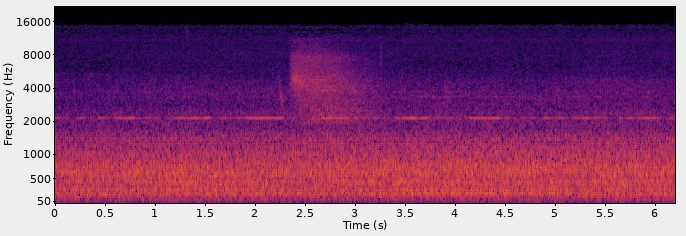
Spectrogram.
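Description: Tobu 8000-series train 8160F rolling slowly, a steady low rumble with a thin, steady high tone over it. About two and a half seconds in comes a short burst of air hiss.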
